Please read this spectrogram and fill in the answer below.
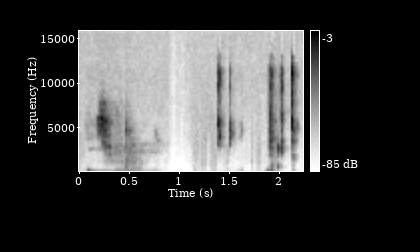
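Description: Faint computer keyboard typing: a few short key clicks in the second half, as a command is typed into a terminal.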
